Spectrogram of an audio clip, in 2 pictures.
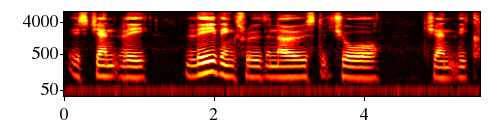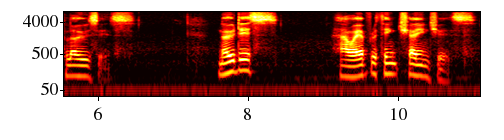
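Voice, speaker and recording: A man giving guided relaxation instructions in a soft, calm voice, with long pauses between phrases. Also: mid-range voice.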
